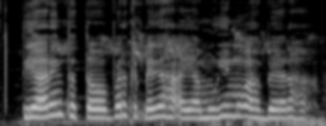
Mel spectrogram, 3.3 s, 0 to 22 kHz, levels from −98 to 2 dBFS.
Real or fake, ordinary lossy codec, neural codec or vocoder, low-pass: fake; none; vocoder, 44.1 kHz, 128 mel bands every 256 samples, BigVGAN v2; none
